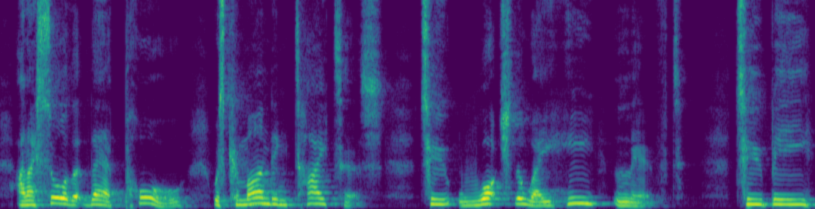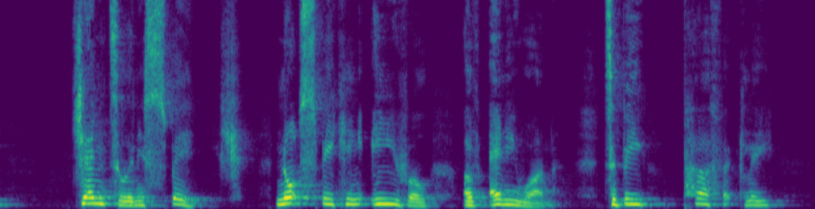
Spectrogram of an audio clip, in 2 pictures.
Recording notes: This sermon was preached at Welcome Baptist Church on Sunday 28th May 2023.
